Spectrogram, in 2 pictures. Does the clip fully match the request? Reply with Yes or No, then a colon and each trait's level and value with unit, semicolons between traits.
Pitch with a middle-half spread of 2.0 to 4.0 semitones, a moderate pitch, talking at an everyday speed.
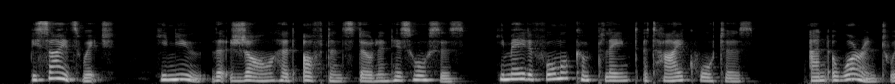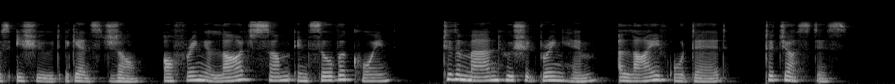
No: average, 4.7 semitones; medium, 175 Hz; average, 150 wpm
